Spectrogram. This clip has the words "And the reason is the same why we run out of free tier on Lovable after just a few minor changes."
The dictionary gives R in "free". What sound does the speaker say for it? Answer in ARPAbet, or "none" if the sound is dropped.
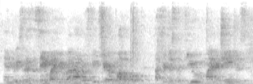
none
